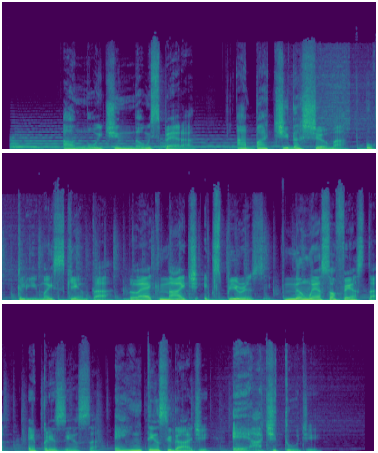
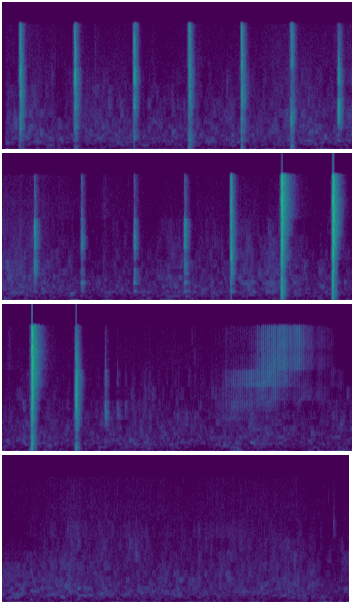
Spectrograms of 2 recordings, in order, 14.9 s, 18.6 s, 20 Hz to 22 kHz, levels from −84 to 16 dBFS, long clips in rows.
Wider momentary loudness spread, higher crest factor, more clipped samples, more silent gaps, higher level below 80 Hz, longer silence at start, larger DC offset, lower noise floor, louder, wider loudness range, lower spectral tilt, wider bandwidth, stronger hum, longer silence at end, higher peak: second, 11 LU vs 28 LU; second, 16 dB vs 32 dB; neither; neither; first, -28 dBFS vs -66 dBFS; second, 0.1 s vs 0.25 s; neither; about the same, -59 dBFS vs -62 dBFS; first, -17 LUFS vs -25 LUFS; second, 3 LU vs 25 LU; first, -5 dB/octave vs 1.5 dB/octave; second, 17.5 kHz vs 19.5 kHz; neither; second, 0.75 s vs 8.25 s; about the same, -2 dBFS vs 0 dBFS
